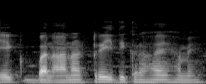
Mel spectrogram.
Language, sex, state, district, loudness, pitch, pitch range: Hindi, male, Karnataka, Bangalore, -20 LUFS, 110 Hz, 105-110 Hz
